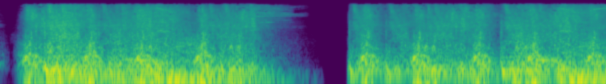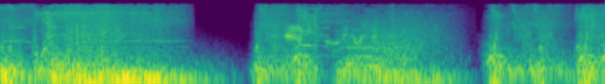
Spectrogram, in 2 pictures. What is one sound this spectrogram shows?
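Magic blasts and crackling lightning strikes boom in a fast battle.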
